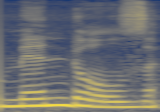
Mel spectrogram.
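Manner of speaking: Mendel's drawn out with a buzzing z at the end; Mendel's slow and loud, final z sound. Shown as a demonstration. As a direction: stretch Mendel's loudly, ending in z. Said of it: "it's gonna make a Z sound".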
